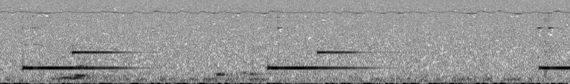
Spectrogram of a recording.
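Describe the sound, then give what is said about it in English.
An electronic alarm sounds in a steady repeating pattern, a sustained mid-pitched two-note tone returning about every two and a half seconds over a low background hiss, with no one speaking. “We got some alarm going here.”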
